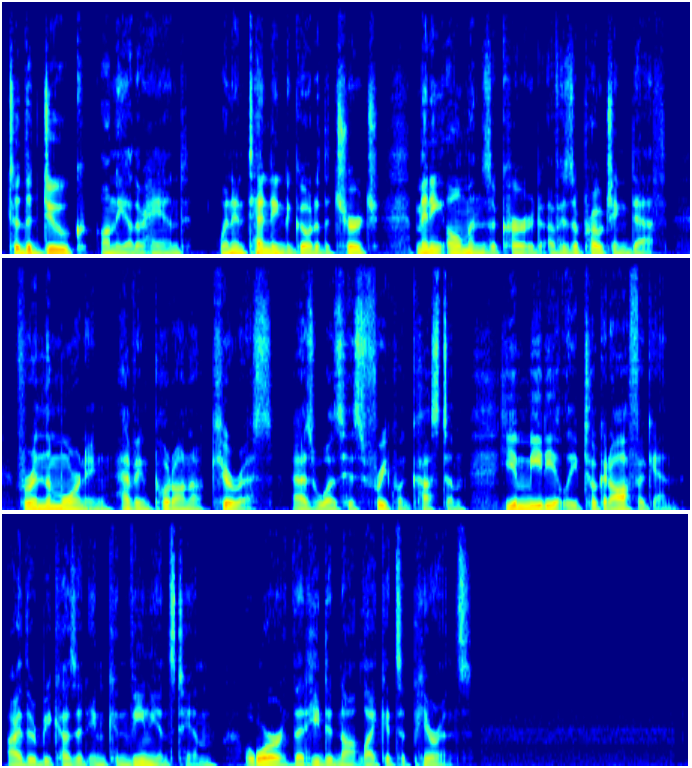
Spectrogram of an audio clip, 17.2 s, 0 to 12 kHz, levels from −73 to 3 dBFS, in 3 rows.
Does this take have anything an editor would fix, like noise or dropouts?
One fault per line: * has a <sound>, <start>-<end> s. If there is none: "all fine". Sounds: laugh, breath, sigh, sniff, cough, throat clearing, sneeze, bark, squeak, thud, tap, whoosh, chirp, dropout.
all fine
